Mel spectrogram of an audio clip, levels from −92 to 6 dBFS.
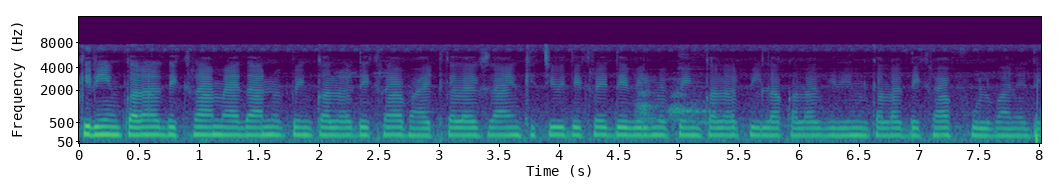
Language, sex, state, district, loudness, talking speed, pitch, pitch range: Hindi, female, Bihar, Purnia, -30 LUFS, 270 wpm, 180 Hz, 175-185 Hz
